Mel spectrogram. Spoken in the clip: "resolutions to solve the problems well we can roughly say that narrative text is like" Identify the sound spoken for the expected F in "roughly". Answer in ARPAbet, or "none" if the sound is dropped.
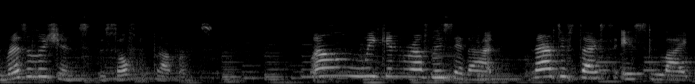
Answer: F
